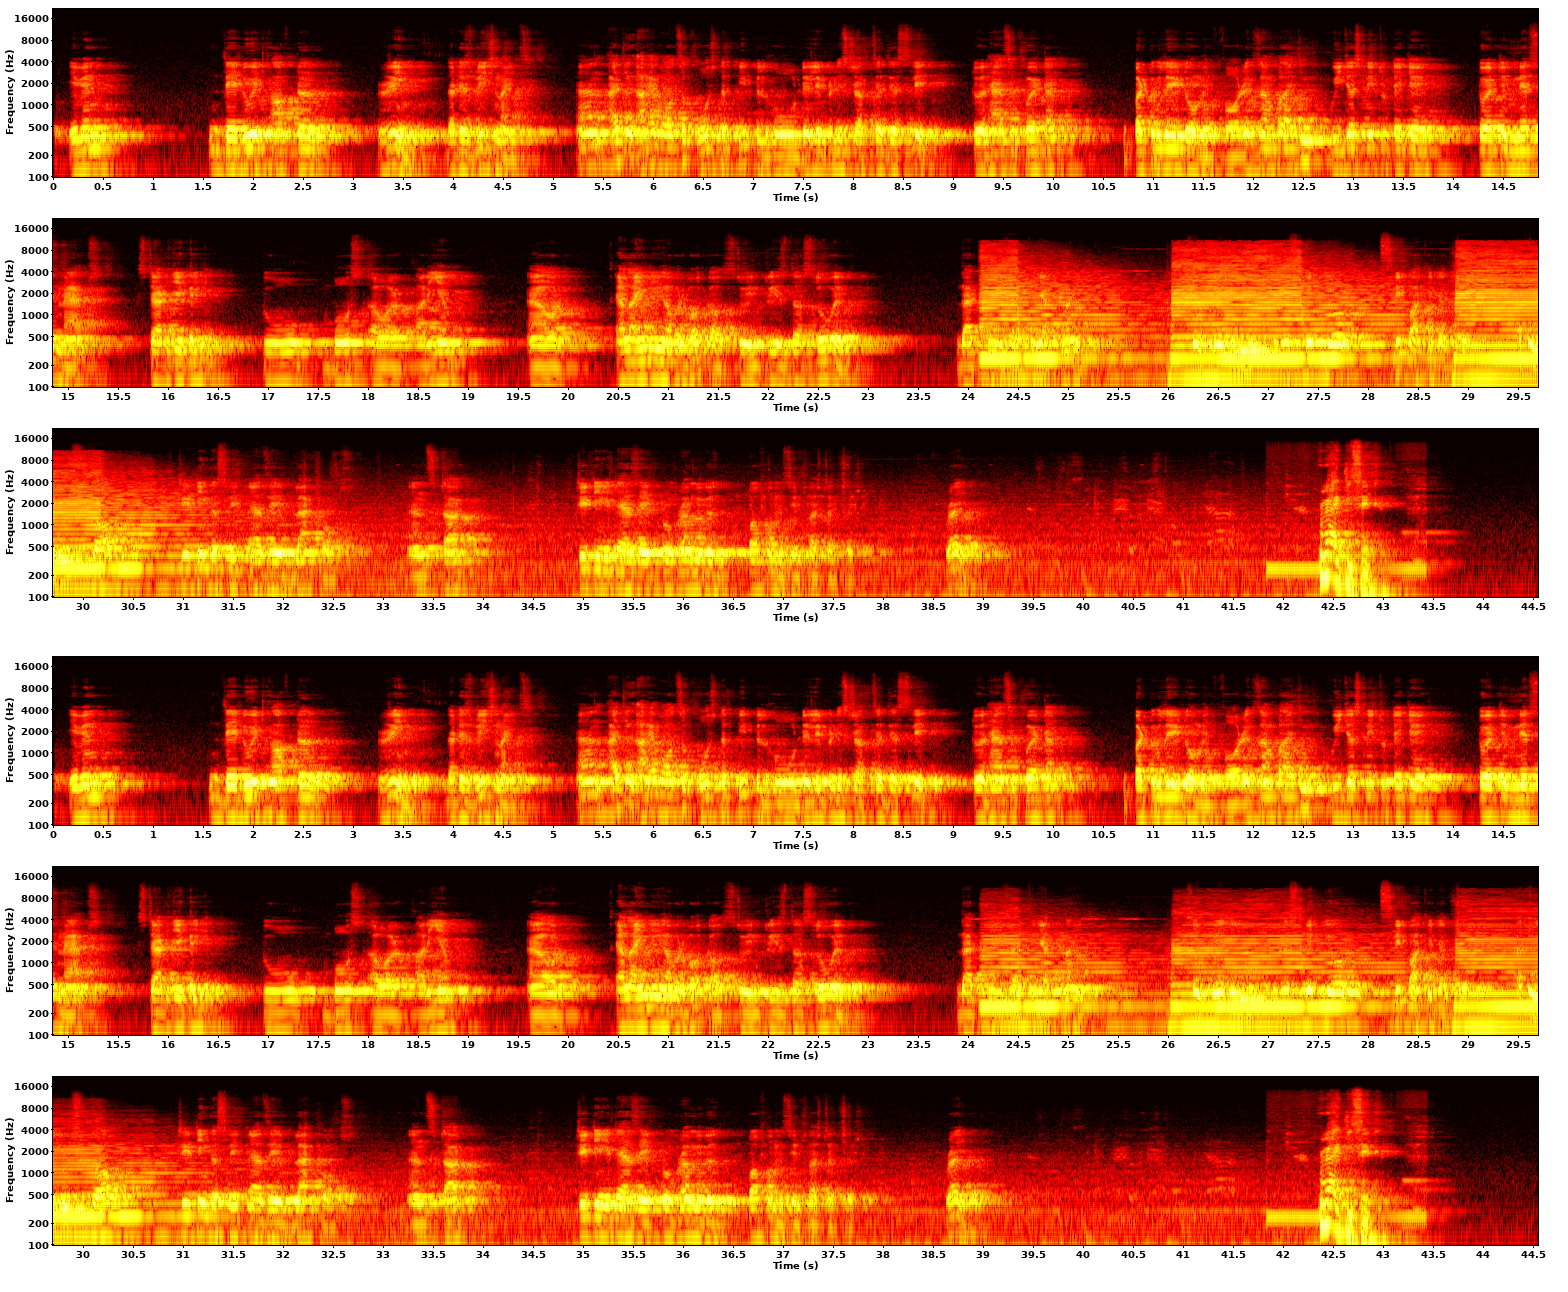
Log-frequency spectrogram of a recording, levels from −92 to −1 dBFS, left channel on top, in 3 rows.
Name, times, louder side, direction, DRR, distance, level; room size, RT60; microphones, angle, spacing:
voice 1, 0.1-0.5 1.6-2.7 3.2-4.7 5.2-8.8 9.2-10.1 10.8-13.8 14.3-15.3 15.8-16.4 17.0-19.0 19.6-20.0 20.5-22.9 23.9-25.7 26.2-29.1 29.5-30.4 30.9-32.6 33.2-33.9 34.9-37.8 38.6-38.9, equal, 5° right, 3 dB, 4.1 m, -21 dB
sound 1, 24.1-42.6, left 1 dB, 60° left, 1.6 m, -26 dB
voice 2, 41.8-43.4, equal, 10° left, 4 dB, 1.6 m, -22 dB
28.0 x 23.0 x 9.4 m, 0.93 s
head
